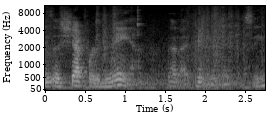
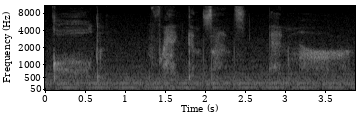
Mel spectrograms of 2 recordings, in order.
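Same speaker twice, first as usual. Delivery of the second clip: soft, much quieter secret whisper; 15 dB quieter, much slower than usual. Real, not acted. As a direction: whisper each gift like a secret. Whispering the gifts to children.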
